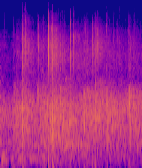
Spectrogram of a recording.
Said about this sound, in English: She's not here, so I'll have to tell her you clapped for her.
